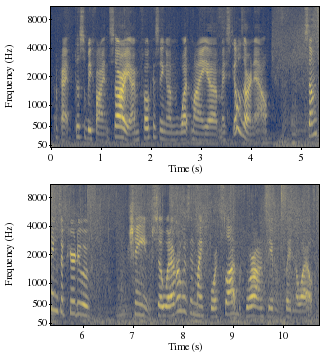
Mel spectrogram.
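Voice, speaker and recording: Music plays behind a woman who talks fast-ish at a fairly high pitch. Her pitch swings very widely. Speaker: video game streamer. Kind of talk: gameplay commentary. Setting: live stream. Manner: casual, filler-heavy.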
